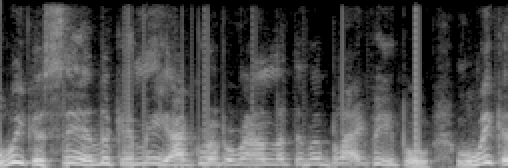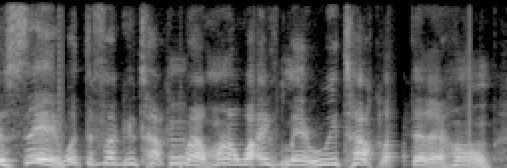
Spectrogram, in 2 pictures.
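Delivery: high-pitched mocking protest, held up throughout; imitated defensive excuse. Mimicking outsiders insisting they can say it, high and defensive. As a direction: mimic an indignant self-justifier. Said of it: "They get to say".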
